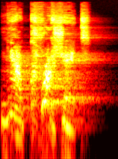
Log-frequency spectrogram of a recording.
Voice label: Attack Heavy Soldier Mace Agent Female; Battle; Sinecure Melee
